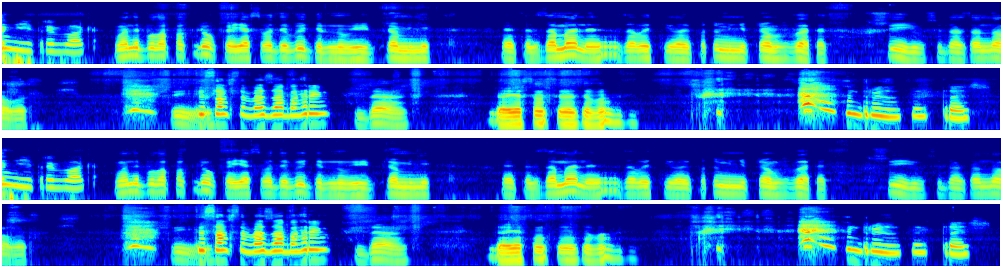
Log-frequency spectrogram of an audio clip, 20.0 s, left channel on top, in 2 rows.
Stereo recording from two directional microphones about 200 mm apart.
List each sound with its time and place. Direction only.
0.0 s speech: 25° right (ahead or behind)
1.1 s speech: centre (ahead or behind)
11.2 s speech: 30° right (ahead or behind)
14.9 s speech: 20° right (ahead or behind)
15.2 s speech: 5° left (ahead or behind)
15.5 s speech: 25° left (ahead or behind)
16.8 s a sound: 5° right (ahead or behind)
19.4 s speech: 5° left (ahead or behind)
